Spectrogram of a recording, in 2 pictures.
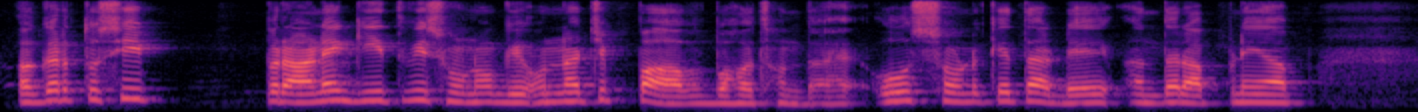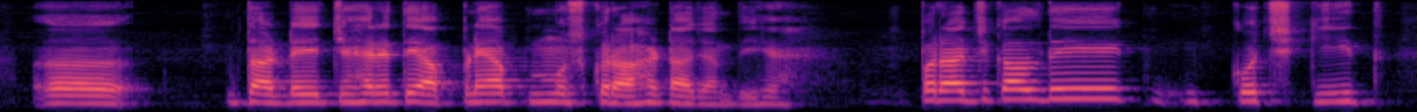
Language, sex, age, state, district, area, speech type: Punjabi, male, 18-30, Punjab, Ludhiana, urban, spontaneous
